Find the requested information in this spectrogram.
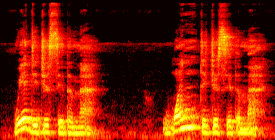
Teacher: in the case of when did you see the man, you can see that the pitch falls at the end. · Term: falling intonation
